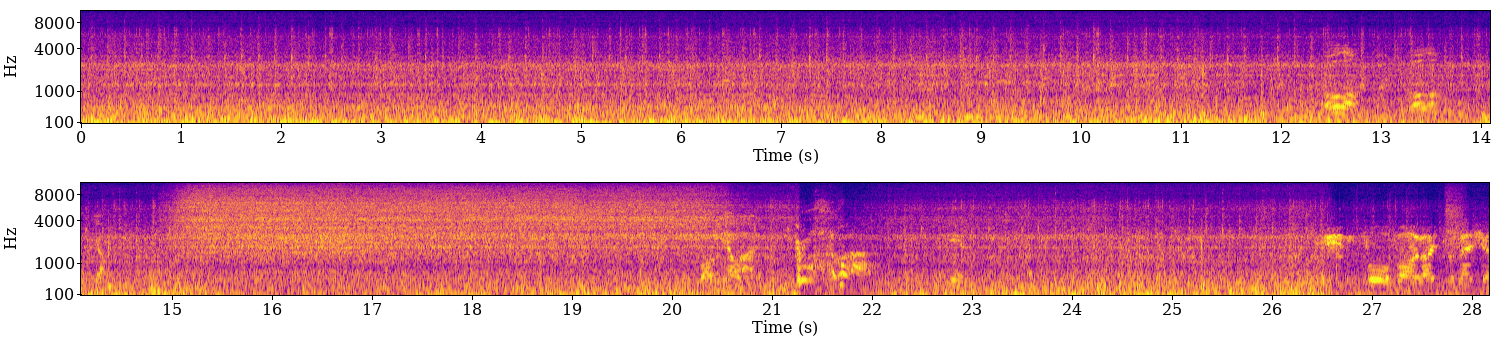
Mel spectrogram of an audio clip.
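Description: A train engine rumbles steadily while rolling along the tracks.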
